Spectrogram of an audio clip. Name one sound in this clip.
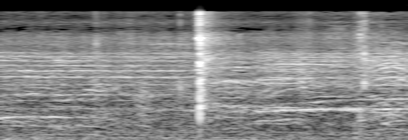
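A metal bat cracks against a ball.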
